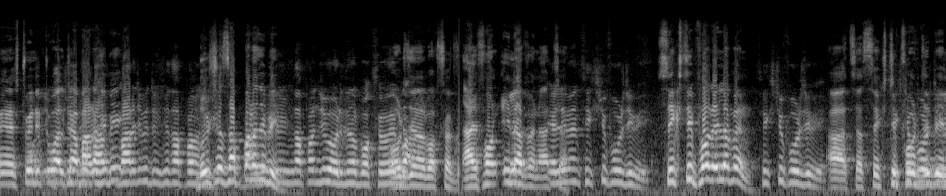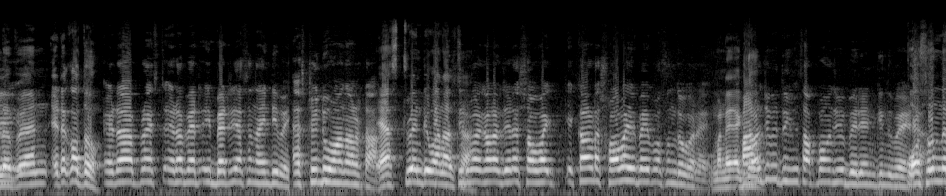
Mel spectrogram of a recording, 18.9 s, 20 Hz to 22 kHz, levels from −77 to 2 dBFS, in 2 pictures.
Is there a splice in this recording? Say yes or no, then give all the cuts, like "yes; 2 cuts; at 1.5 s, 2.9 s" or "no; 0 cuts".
yes; 2 cuts; at 4.5 s, 12.3 s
